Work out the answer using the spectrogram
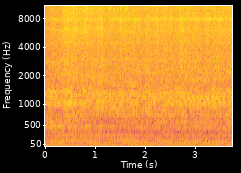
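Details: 1971 VW Bus Deluxe, rebuilt carb, choke on top notch: uneven, lumpy idle wavering as if about to stall, then dies; running a bit rich, carb seemingly not dialed in, generator noisy; owner suspects carb.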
